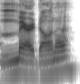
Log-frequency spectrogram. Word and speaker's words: Maradona: And the second most, uh, before this, the most high selling piece of memorabilia was the Diego uh, Maradona. – Is that how mm-hmm. you pronounce it? It is.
